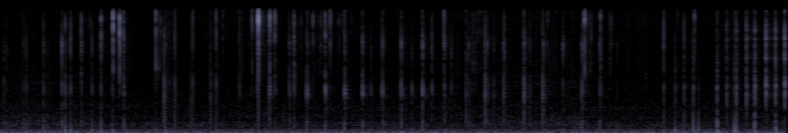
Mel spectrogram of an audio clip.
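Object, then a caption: Glass jar filled with candle wax. A medium glass candle jar filled with solid yellow candle wax is held in one hand and scratched and tapped with fingernails. Quiet, dense, crisp clicks and scratchy ticks with bright, very short transients sit over a steady low hum, with a few sharper taps standing out.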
